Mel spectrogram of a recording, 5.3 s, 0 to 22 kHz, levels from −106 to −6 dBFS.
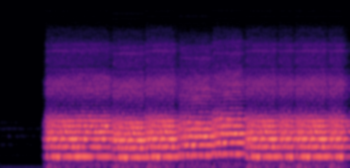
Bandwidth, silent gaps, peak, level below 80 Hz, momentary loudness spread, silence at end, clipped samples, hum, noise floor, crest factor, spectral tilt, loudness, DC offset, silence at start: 10 kHz; none; -22 dBFS; -72 dBFS; 2 LU; 0 s; under 0.1%; none; under -90 dBFS; 14 dB; -7 dB/octave; -35 LUFS; under 0.1%; 0.65 s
